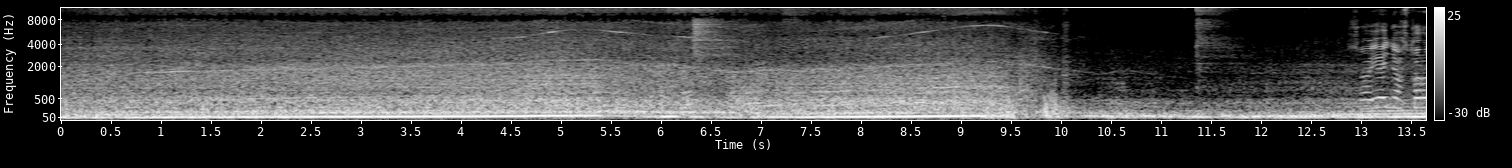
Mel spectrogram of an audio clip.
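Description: A DAF dump truck drives along a road with a loud, steady low engine drone and road rumble, dropping off near the end, while someone talks over it.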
